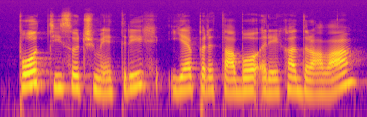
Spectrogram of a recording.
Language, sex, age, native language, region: Slovenian, female, 18-29, Slovenian, Drava region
